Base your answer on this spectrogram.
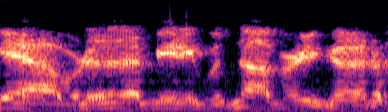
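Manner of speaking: rough, gruff, creaky mob-boss grumble. Mocking a cigar-smoking coworker from sales meetings: imitating a gruff voice. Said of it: "he just had a very gruff voice".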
